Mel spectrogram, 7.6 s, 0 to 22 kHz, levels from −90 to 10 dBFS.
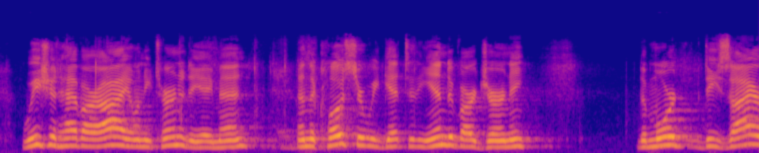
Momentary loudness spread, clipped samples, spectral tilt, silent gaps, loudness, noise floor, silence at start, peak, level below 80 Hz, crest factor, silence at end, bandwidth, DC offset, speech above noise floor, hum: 8 LU; under 0.1%; -5 dB/octave; none; -19 LUFS; -67 dBFS; 0.25 s; -4 dBFS; -64 dBFS; 16 dB; 0 s; 8.6 kHz; under 0.1%; 48 dB; none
